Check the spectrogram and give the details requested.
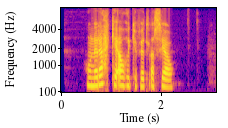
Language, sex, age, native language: Icelandic, female, 40-49, Icelandic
